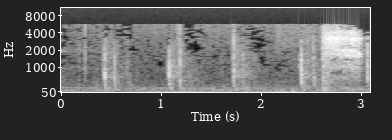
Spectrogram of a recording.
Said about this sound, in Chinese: 我听见脚步声，就知道是我的夫君回来了，真等不及要见陛下的面。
